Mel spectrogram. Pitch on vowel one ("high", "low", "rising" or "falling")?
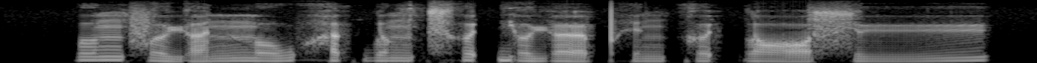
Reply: high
